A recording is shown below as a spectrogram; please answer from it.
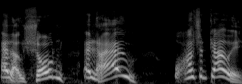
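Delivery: very high, put-on, fake English accent. Practising a greeting with his partner, he tries again in a put-on English accent. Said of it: "I'm supposed to be English".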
